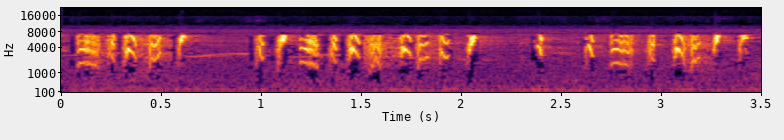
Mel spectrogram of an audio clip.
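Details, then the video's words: Crested jay heard in the wild: rapid high chips and clicks in dense clusters with brief gaps, plus one thin, faint whistle early on, against quiet low background noise. "MASTERAN BURUNG SOGON SUARA ASLI SOGON LIAR"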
